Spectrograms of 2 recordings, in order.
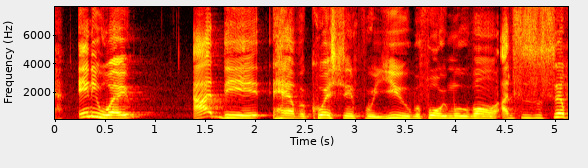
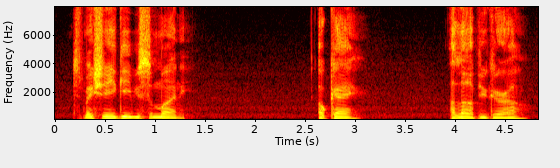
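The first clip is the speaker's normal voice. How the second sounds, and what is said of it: Put-on sexy, seductive voice. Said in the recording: “It's my sexy voice.”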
